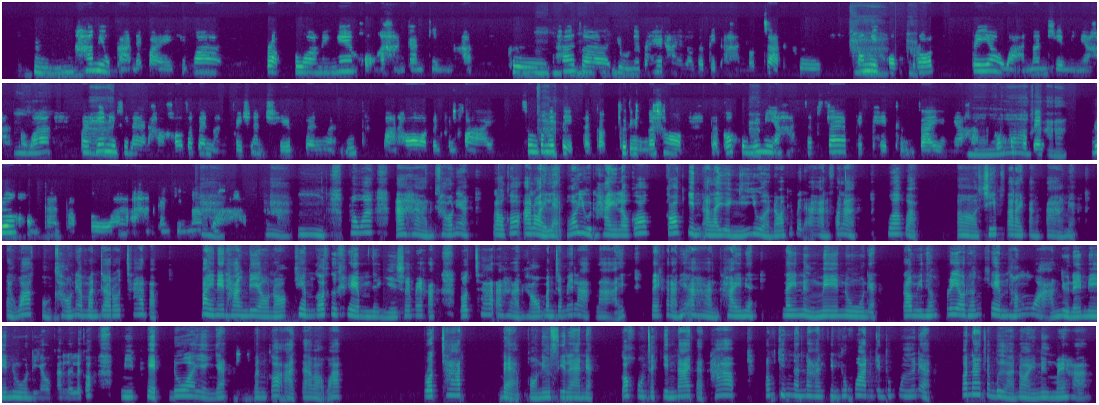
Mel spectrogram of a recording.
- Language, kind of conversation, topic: Thai, podcast, สถานที่ไหนเป็นจุดหมายที่มีความหมายกับคุณมากที่สุด?
- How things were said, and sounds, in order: other background noise; static; distorted speech; in English: "Fish and Chips"; in English: "chips"; mechanical hum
